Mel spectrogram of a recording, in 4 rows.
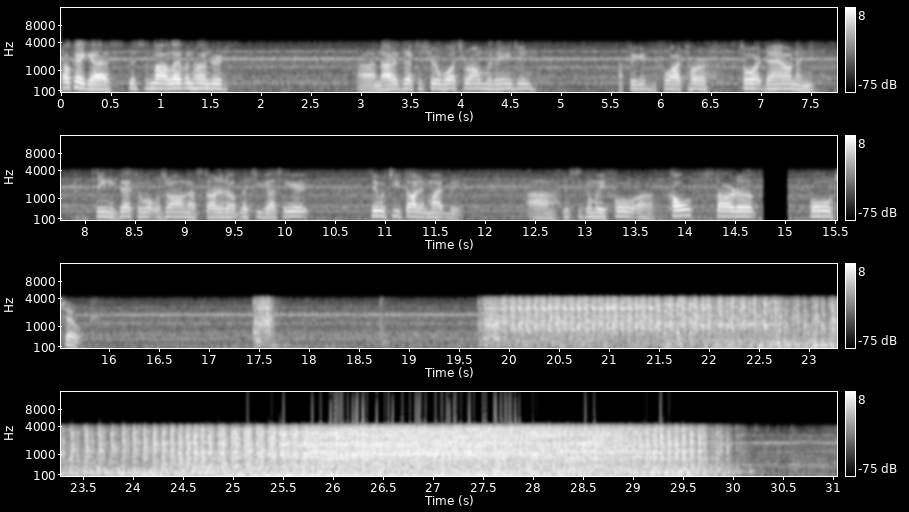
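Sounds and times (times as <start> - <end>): motorcycle engine knocking: 22.1 - 25.6.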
